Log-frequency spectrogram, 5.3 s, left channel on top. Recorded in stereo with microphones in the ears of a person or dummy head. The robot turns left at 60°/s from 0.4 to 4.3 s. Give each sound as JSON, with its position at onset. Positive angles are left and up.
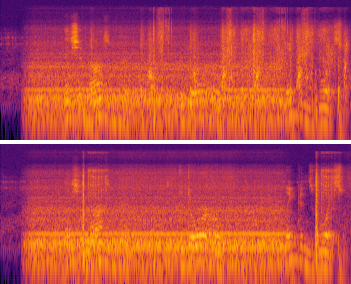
{"t": 0.9, "sound": "a man speaking", "azimuth_deg": 85, "distance_m": 0.8}
{"t": 2.7, "sound": "a man speaking", "azimuth_deg": -85, "distance_m": 0.6}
